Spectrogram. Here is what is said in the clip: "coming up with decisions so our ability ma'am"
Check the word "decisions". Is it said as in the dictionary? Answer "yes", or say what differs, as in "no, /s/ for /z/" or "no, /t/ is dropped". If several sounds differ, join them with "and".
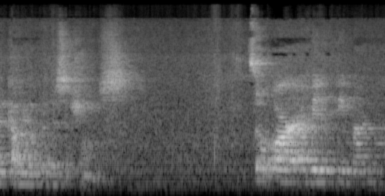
no, /ʃ/ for /ʒ/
